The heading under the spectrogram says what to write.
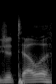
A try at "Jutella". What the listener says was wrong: You know you can't say a hard J.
